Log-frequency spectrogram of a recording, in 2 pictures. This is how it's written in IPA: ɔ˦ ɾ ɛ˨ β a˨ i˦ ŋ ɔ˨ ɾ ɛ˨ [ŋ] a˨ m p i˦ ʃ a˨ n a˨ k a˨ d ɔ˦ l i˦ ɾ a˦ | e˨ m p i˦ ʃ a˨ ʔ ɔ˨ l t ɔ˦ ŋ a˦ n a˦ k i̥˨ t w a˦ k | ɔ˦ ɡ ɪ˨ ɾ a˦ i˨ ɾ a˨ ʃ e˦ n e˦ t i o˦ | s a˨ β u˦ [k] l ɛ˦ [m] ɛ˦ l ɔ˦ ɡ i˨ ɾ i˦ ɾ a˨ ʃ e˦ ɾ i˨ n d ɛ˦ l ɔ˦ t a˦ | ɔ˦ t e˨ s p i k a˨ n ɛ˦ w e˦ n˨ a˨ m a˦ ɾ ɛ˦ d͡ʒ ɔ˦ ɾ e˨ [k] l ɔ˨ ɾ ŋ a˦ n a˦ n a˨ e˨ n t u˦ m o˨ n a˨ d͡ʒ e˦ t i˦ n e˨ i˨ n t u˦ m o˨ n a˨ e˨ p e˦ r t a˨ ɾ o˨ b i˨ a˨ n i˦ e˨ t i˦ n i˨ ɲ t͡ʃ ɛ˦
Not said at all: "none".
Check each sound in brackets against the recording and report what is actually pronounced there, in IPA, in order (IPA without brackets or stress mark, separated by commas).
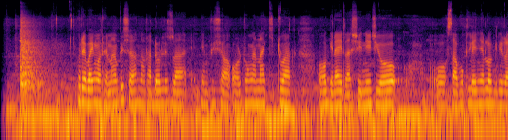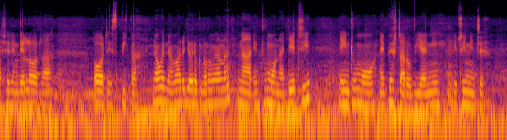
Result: n, k, ɲ, k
